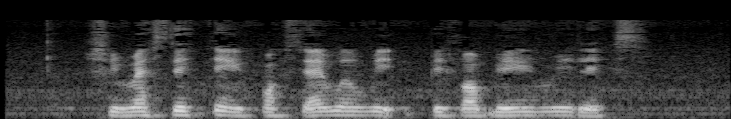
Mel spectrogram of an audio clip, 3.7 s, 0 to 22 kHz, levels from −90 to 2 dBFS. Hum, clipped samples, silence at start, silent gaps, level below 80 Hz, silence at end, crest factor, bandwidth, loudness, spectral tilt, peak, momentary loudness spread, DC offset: none; under 0.1%; 0.45 s; none; -52 dBFS; 0.5 s; 18 dB; 11.5 kHz; -20 LUFS; -6.5 dB/octave; -2 dBFS; 5 LU; under 0.1%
